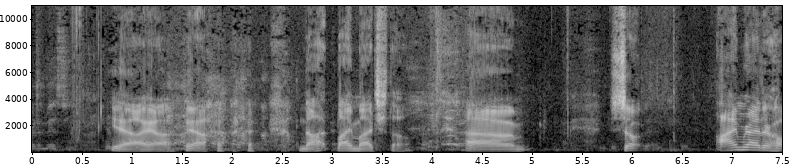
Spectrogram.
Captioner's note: laughter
